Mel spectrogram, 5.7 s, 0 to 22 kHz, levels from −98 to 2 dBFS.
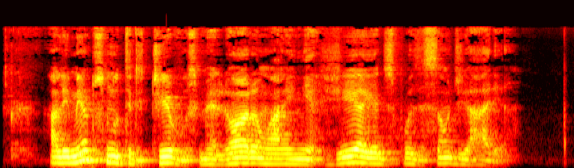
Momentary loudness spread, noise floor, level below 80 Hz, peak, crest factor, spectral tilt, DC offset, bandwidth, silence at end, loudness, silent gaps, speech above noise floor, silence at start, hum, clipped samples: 10 LU; -51 dBFS; -56 dBFS; 0 dBFS; 16 dB; -4.5 dB/octave; under 0.1%; 11.5 kHz; 0.65 s; -16 LUFS; none; 36 dB; 0.1 s; none; under 0.1%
